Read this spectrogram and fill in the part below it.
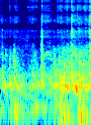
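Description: A sewing machine stitches a hem on denim jeans at close range, its quick, steady mechanical whir running through the short stretch without pause.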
